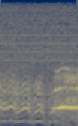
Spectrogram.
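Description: A wild mustang horse gives a short, wavering whinny, loud and close, with no other voices.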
